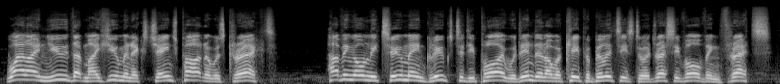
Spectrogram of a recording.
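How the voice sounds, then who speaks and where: High-pitched male story narrator. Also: a little fast, fairly bright tone, faint music behind. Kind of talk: scripted first-person story narration.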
